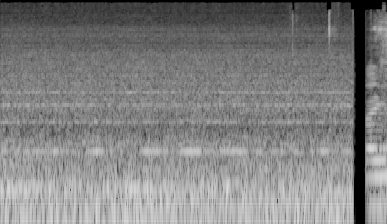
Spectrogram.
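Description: A steady, loud rumbling roar like a train rolling past fills the clip, then drops out suddenly near the end.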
